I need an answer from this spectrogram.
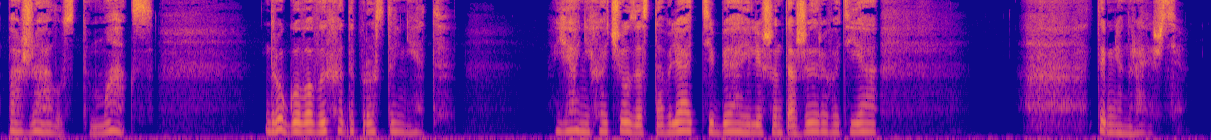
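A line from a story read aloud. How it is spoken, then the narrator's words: Muffled mumble. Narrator (Russian): пробормотала я, уткнувшись в его спину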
